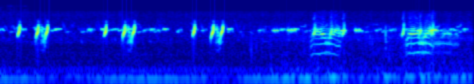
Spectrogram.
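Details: Early-morning calls of a female common quail: paired sharp chirps repeated roughly every second, then two hoarse, layered squawky bursts, with a steady low hum.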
